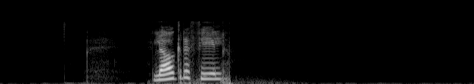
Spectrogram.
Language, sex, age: Norwegian, female, 50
